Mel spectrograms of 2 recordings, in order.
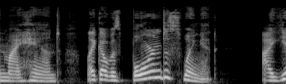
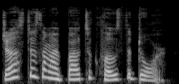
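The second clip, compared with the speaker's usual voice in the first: plain reading voice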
